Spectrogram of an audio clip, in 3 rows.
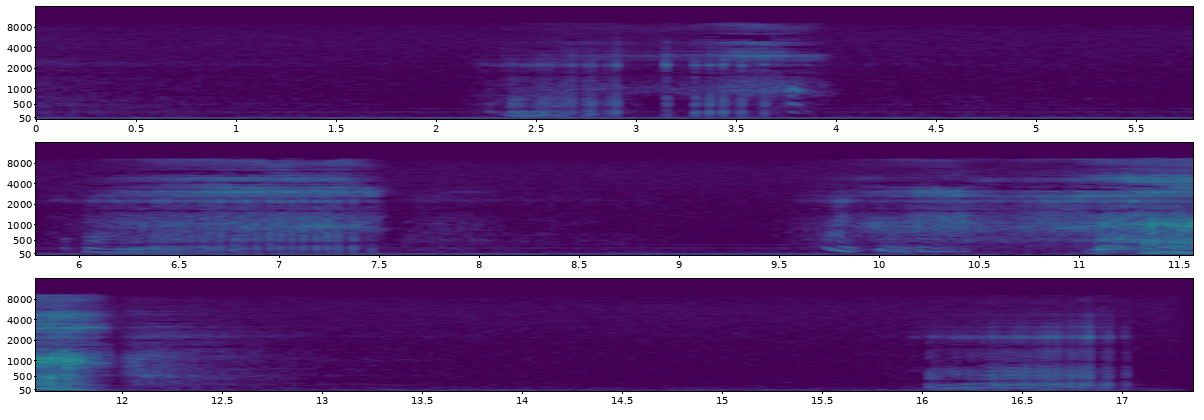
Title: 🐽 本日のイビキ / Snoring Sleep Sound 2025/03/01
